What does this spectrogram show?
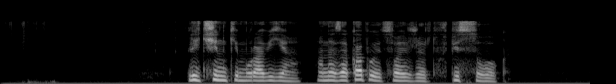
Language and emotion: Russian, angry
